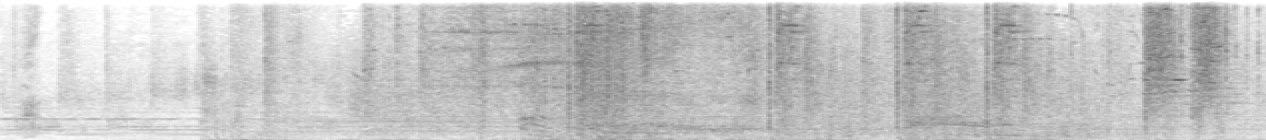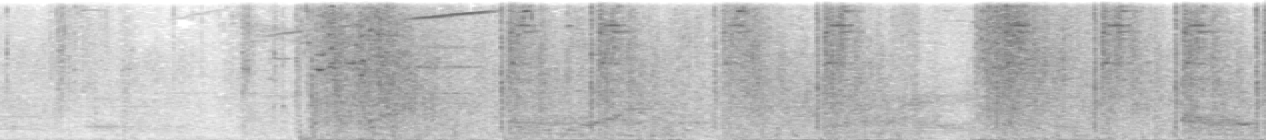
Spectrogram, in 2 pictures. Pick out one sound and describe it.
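Rapid gunfire bursts and explosions ring out.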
